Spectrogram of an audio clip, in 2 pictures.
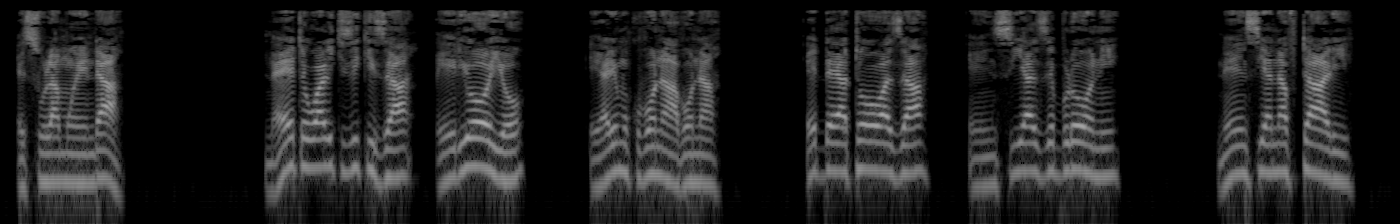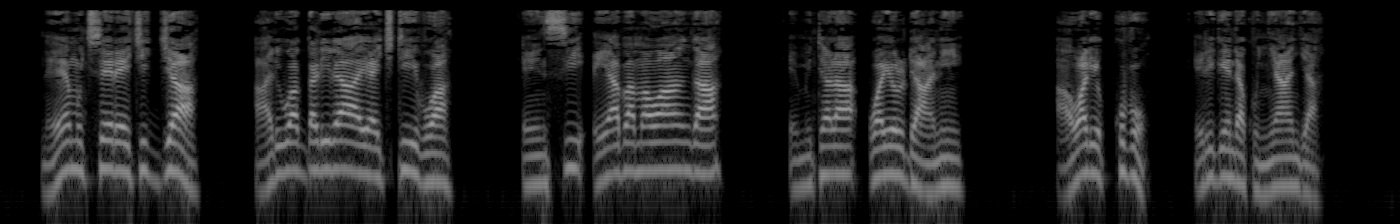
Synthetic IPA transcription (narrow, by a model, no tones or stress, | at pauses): esulamwe̞ːnda | naje̞te̞waliciziciza | e̞ɾjo̞ːjo̞ | e̞jalimukuβo̞naːβo̞na | edːajato̞ːwaza | e̞nsijaze̞bulo̞ːni | ne̞ːnsijanafu̥taːli | neje̞muci̥se̞ːɾe̞ːciɟːaː | liwaɡːalilaːjae̞ci̥tiːβwa | e̞nsie̞jaβamawaːŋɡa | e̞mitalawajo̞luda̰ːni | a̰wowalie̞kːuβo | e̞ɾiɡe̞ːndakuɲːaːɲɟa̰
